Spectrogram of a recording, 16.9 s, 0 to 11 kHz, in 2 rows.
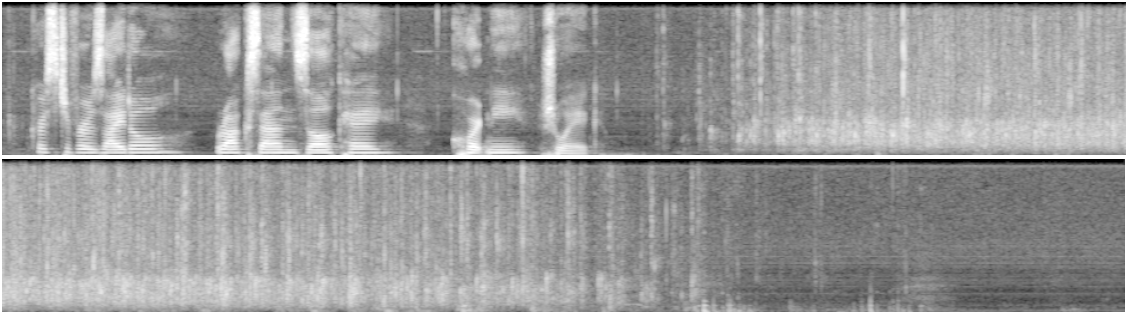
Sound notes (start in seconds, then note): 4.9 applause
